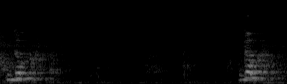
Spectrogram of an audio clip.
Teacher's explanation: हम यहाँ पर देख रहे हैं कि ये जो विसर्ग है, इस विसर्ग के साथ में इस खा का उच्चारण हो रहा है, यानी कि ना तो पूर्ण रूप से विसर्ग का उच्चारण हो रहा है और ना ही पूर्ण रूप से खा का उच्चारण हो रहा है। और इन दोनों के जो उच्चारण है आपस में समाहित हो गए, इसीलिए हम इस खा को जिह्वा मूलीय खा कहेंगे।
